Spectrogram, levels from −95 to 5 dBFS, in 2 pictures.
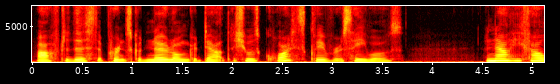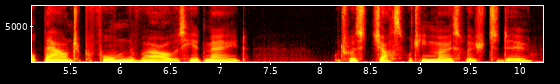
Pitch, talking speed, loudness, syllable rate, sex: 200 Hz, 230 wpm, -19 LUFS, 5.3 syllables/s, female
